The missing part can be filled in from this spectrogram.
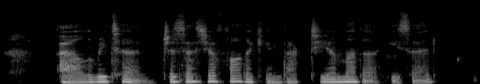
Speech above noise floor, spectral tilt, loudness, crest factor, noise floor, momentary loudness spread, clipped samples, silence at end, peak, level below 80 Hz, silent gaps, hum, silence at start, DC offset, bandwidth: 23 dB; -5.5 dB/octave; -33 LUFS; 16 dB; -54 dBFS; 10 LU; under 0.1%; 0.45 s; -16 dBFS; -60 dBFS; none; none; 0.1 s; under 0.1%; 11.5 kHz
